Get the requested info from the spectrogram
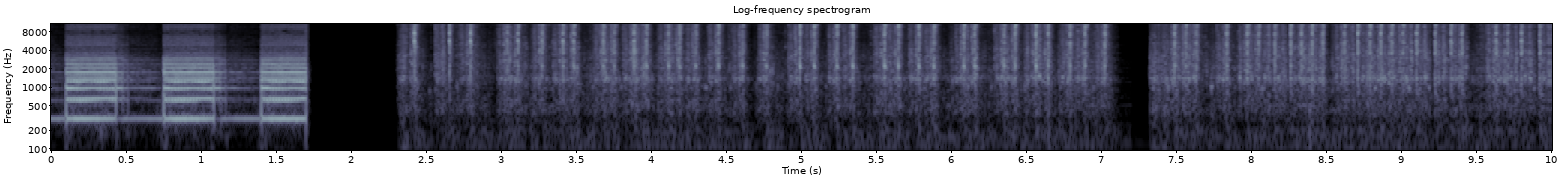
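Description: Three short buzzer-like beeps, then, after a brief pause, a long run of rapid, dense clicking like typewriter keys that stops briefly once midway.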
